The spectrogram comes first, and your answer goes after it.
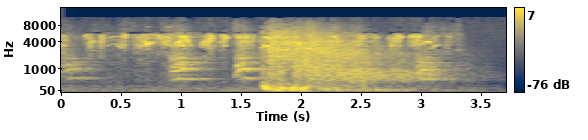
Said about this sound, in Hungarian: Majd távol tartom, és közben lövöldözöm a seregélyeket.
